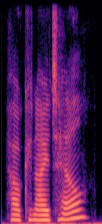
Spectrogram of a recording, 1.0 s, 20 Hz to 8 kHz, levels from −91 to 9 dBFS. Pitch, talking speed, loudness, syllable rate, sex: 205 Hz, 235 wpm, -15 LUFS, 5.5 syllables/s, female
